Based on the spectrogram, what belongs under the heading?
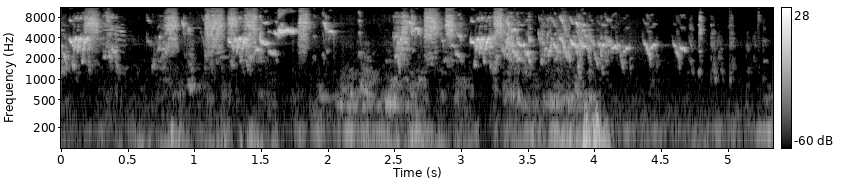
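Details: Breeding pair of budgerigars giving rapid, buzzy chirping bursts of about a second each, separated by short gaps, with a low thump near the end.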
